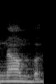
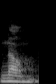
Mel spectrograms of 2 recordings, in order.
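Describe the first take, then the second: First: A b sound is pronounced at the end. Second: No b sound is pronounced at the end. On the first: The speaker calls it wrong. "So আমরা বলি নাম্ব" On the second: The speaker calls it right. "এখানে বি এর উচ্চারণটা হবে না"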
